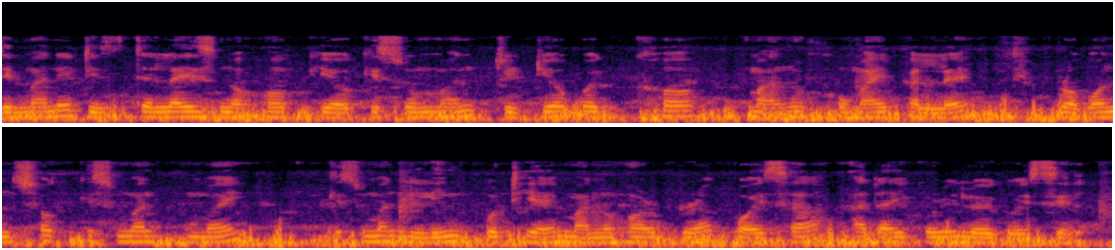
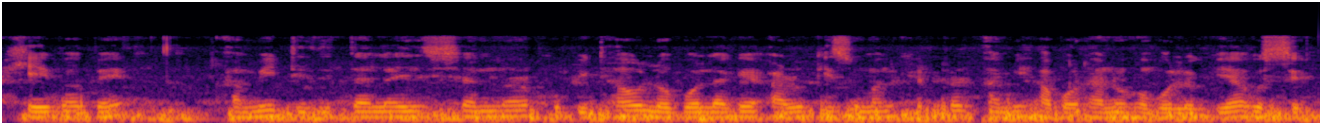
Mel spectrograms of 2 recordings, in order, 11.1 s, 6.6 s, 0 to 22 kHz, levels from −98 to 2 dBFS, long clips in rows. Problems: constant background noise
